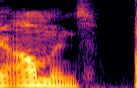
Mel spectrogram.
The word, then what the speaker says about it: almonds: California almonds. Almonds. That's correct. It's almonds. – Uh, he said an L. – He no, said he it. didn't say an L.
